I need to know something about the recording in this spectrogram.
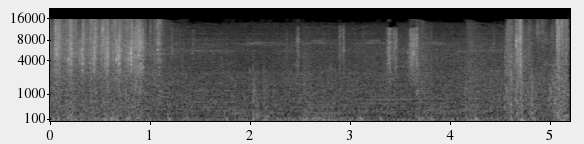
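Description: A rifle magazine clicks into place during a reload.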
